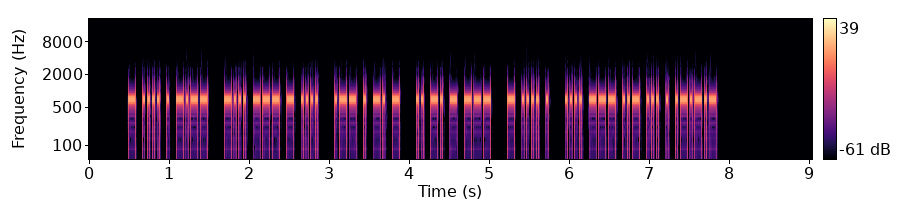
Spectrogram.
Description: Morse code, heard as a keyed tone, about 40 wpm, 700 Hz. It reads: THEY BOTH WENT INTO THE HOUSE.
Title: Sentences from Top 600 Words 40wpm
